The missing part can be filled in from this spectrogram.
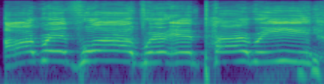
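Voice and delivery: very slow, high-pitched, drawn-out, ditzy, dopey voice. Imitating Will Vicky on her Instagram: Will Vicky impression. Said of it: "she'll be like".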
